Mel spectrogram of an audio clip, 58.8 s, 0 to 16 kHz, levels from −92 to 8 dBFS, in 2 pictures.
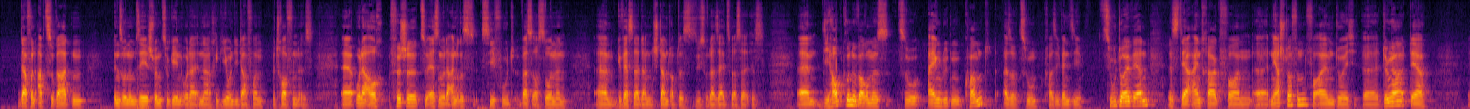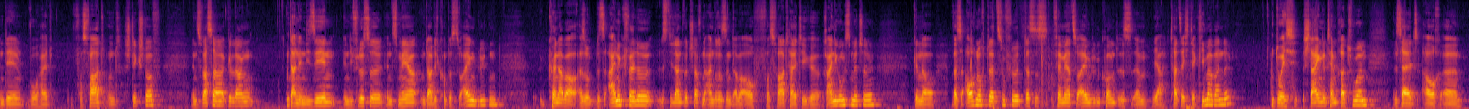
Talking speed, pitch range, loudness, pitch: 130 wpm, 95-130 Hz, -18 LUFS, 105 Hz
